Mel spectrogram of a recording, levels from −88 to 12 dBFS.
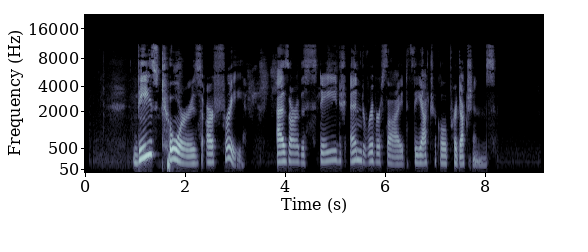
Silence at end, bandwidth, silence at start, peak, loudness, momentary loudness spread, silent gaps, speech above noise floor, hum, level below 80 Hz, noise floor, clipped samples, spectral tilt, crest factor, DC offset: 1 s; 11.5 kHz; 0.95 s; -2 dBFS; -22 LUFS; 20 LU; none; 52 dB; none; -60 dBFS; -75 dBFS; under 0.1%; -4 dB/octave; 22 dB; under 0.1%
